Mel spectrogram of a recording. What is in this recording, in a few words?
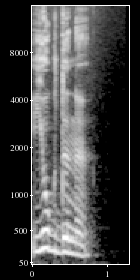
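"югдыны", Komi, female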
